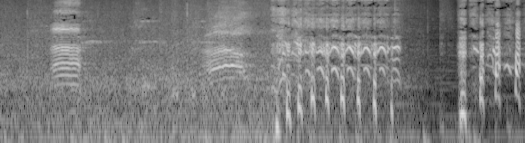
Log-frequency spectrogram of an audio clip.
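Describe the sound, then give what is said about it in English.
An Australian crow gives a series of drawn-out, wailing caws that sound strikingly like a cat's meow, several calls in quick succession, loud over a steady background hiss. “This is a crow. All right, hold on. Australian crow. Sounds like a cat.”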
